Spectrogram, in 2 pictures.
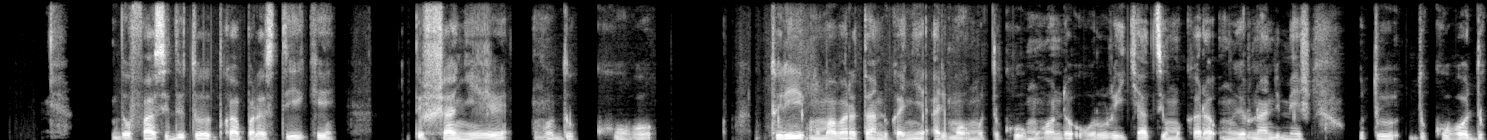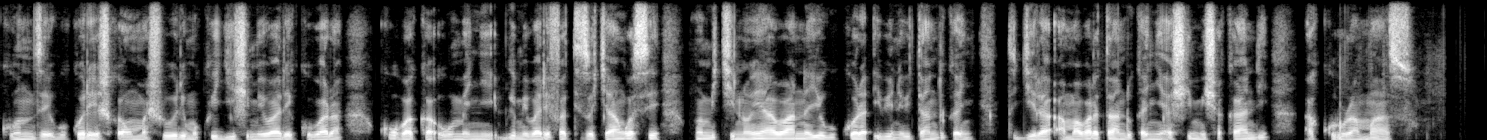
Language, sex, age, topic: Kinyarwanda, male, 18-24, education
